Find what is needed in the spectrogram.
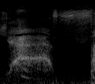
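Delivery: excited breathy whisper. Real, not acted. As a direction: hiss it with secret glee. Excited private reaction to gift.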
